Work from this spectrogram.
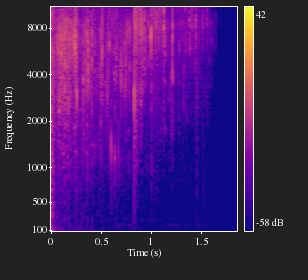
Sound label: Impact Gore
